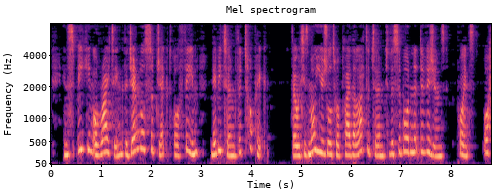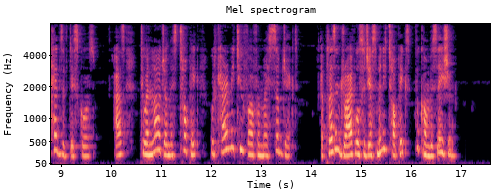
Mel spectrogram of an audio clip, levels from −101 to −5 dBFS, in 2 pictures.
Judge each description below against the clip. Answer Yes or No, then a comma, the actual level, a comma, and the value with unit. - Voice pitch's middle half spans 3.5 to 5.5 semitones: Yes, average, 5.0 semitones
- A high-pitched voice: Yes, high, 235 Hz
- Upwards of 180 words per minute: Yes, average, 190 wpm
